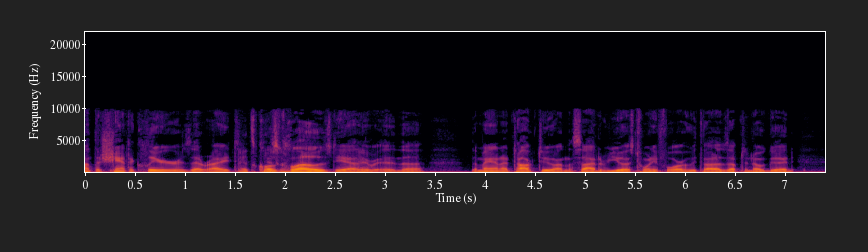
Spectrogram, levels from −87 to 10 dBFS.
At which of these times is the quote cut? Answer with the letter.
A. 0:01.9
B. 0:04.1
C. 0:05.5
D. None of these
D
